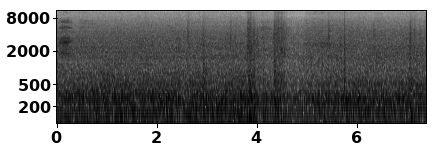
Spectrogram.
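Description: Motorhome driving along, a steady engine and road rumble heard inside the cab, with a couple of brief knocks about four seconds in.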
